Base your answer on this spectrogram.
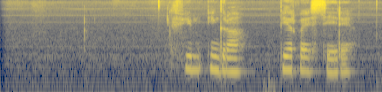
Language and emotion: Russian, neutral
